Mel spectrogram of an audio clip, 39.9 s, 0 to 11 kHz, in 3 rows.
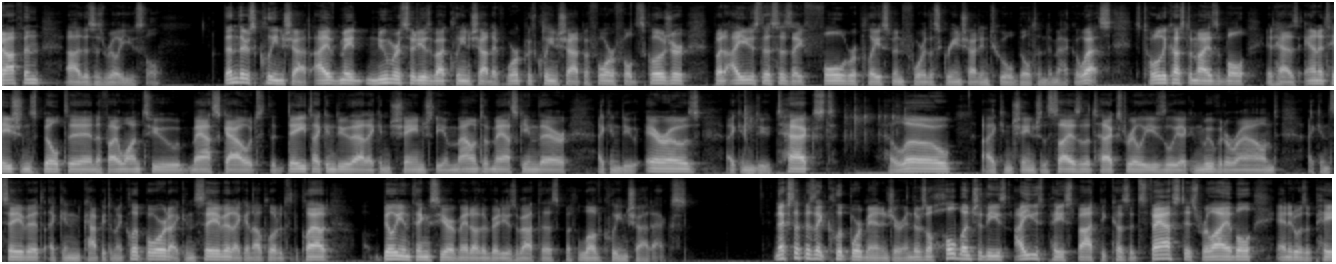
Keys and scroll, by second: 6.3 shift+super+4, 22.2-23.7 typing.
